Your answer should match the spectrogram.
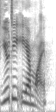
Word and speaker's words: Udemy: I know, is it Udemy? Udemy? How do you pronounce that? I don't even know. It's Udemy.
